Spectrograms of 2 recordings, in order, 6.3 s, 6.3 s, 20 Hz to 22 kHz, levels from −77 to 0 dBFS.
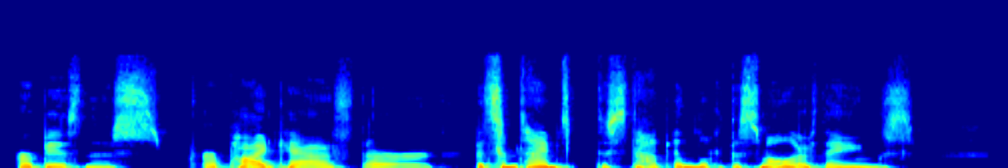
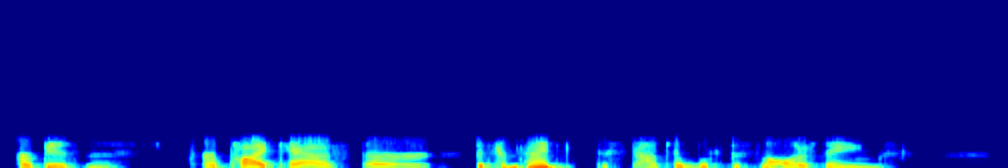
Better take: first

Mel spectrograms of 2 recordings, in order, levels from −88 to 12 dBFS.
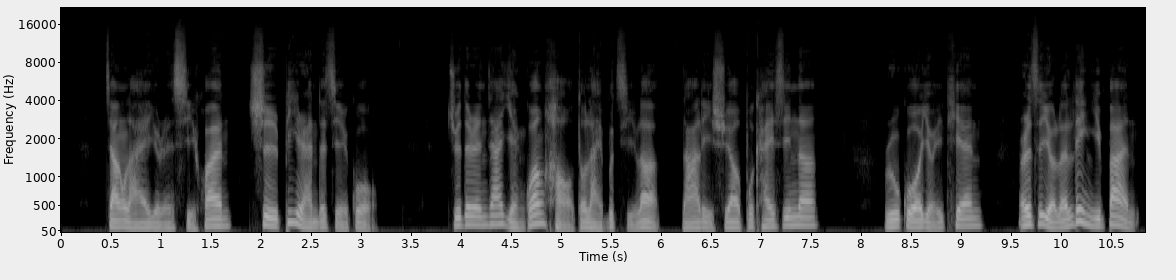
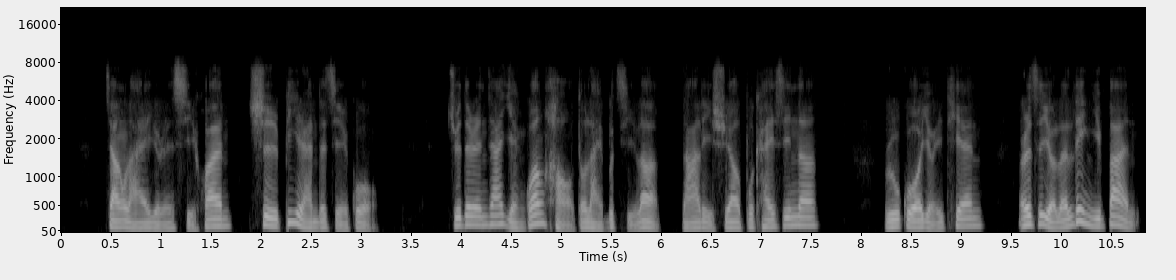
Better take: first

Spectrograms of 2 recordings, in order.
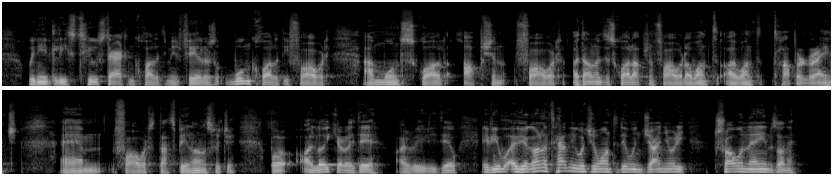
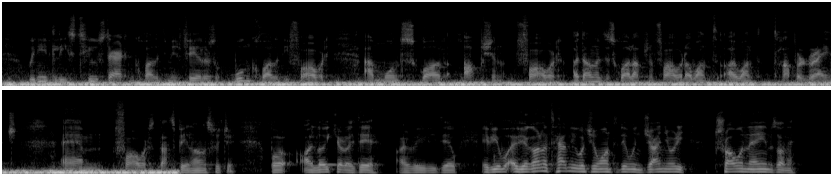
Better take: first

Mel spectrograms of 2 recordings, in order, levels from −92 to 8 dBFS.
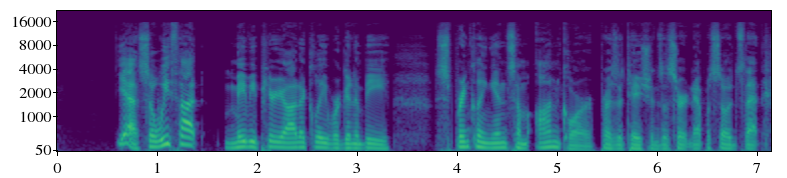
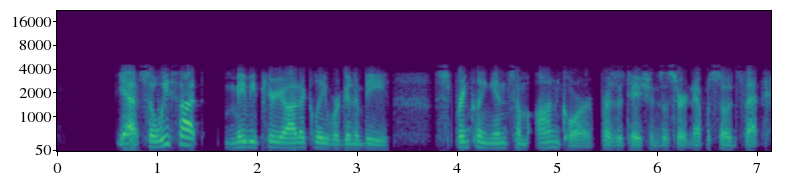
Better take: first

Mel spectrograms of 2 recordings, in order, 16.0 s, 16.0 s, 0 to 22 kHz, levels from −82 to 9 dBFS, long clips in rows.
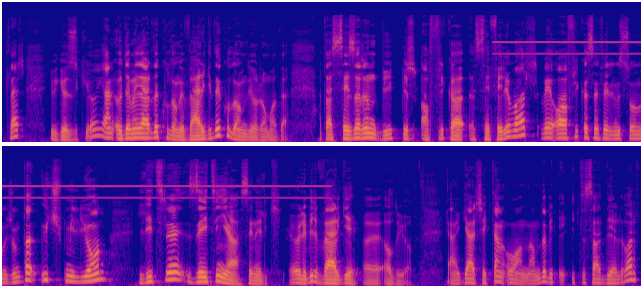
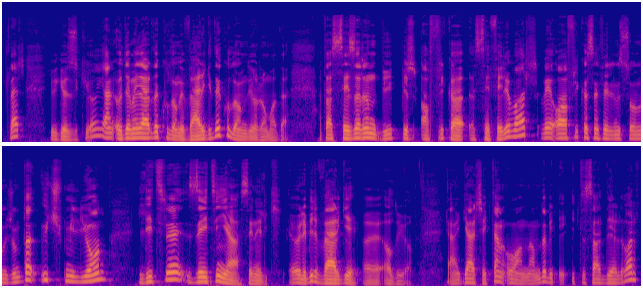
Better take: second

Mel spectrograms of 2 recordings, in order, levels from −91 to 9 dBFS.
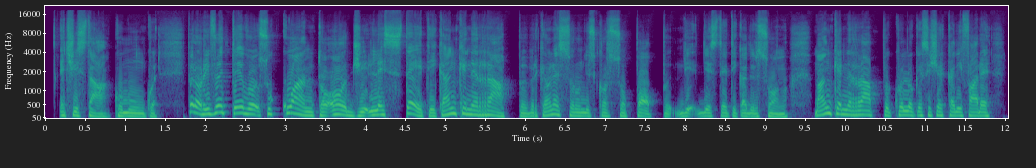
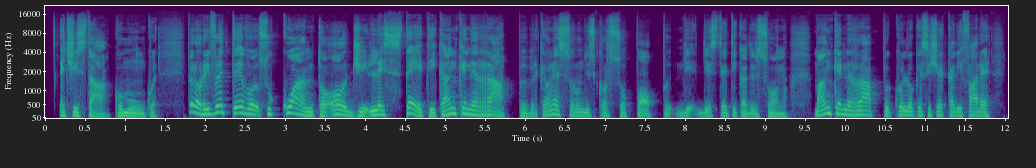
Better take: second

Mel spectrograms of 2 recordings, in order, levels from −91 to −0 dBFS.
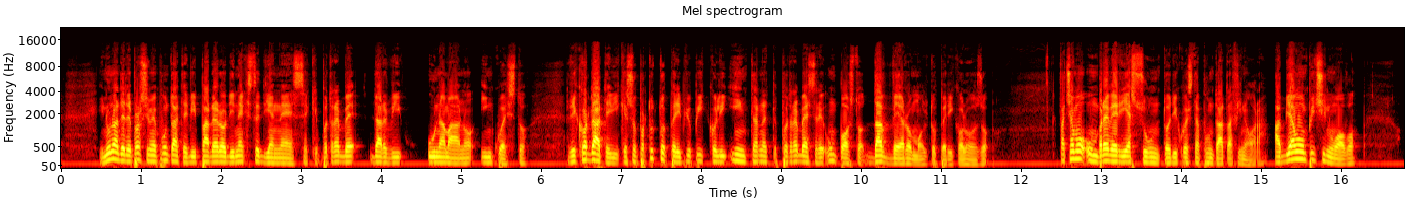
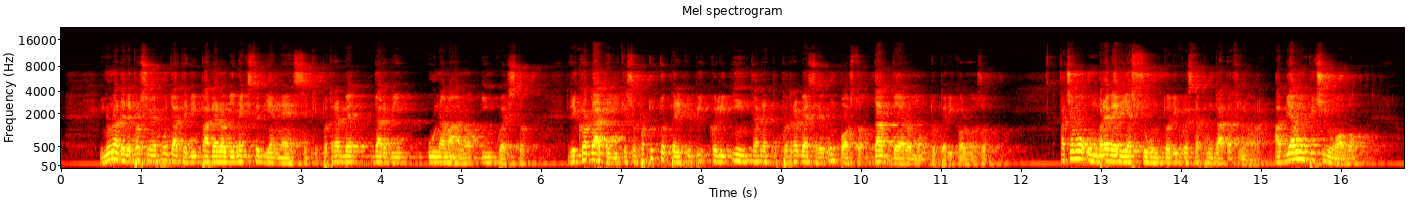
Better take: first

